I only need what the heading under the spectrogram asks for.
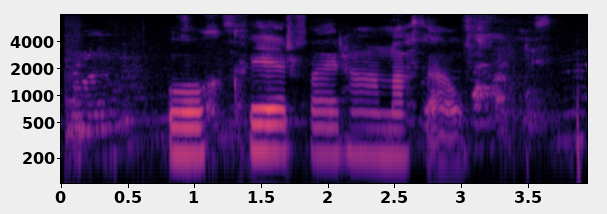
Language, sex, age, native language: Icelandic, female, 18-19, Icelandic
